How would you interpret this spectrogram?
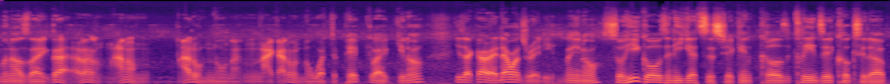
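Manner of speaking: ordinary talk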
